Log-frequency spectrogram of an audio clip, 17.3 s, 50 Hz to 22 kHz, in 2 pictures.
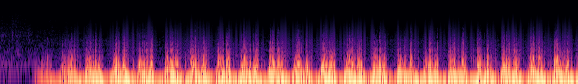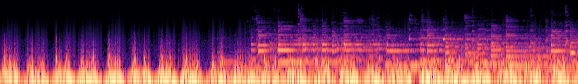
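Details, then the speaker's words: Fetal heartbeat on obstetric ultrasound during a check of a pregnant woman (TV drama scene): rapid, whooshing heartbeat about 160 beats a minute, music joining partway through. "daha önce Kalp sesini dinlemiş miydiniz Hayır Peki bebeklerin önce kalbi oluşur Bakın size dinleteyim"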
